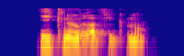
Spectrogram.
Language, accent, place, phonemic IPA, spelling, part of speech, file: French, France, Lyon, /ik.nɔ.ɡʁa.fik.mɑ̃/, ichnographiquement, adverb, LL-Q150 (fra)-ichnographiquement.wav
- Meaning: ichnographically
